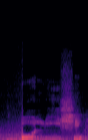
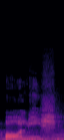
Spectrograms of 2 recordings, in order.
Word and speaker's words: boliche: Eu tenho, por exemplo, a palavra boliche. Eu posso falar boliche ou eu posso falar boliche. De qualquer jeito que eu pronuncio, o significado fica o mesmo, tá?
